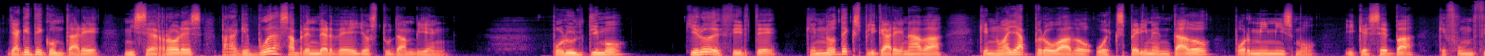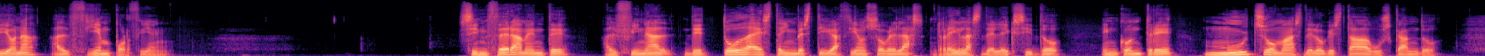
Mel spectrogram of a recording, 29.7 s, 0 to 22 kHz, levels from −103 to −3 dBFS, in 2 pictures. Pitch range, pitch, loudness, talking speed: 95-120 Hz, 105 Hz, -23 LUFS, 120 wpm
